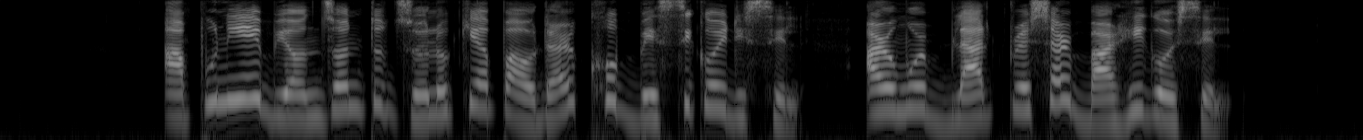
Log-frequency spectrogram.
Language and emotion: Assamese, angry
